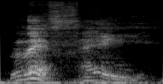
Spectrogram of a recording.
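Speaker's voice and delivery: low, slow little bug voice. Pretend. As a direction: creep it out like a bug. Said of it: "Let me get in my bug voice".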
